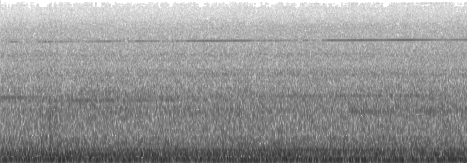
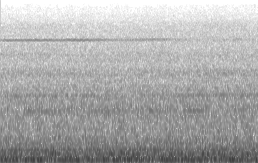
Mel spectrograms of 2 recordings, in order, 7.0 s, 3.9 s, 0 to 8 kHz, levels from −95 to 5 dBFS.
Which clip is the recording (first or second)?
first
